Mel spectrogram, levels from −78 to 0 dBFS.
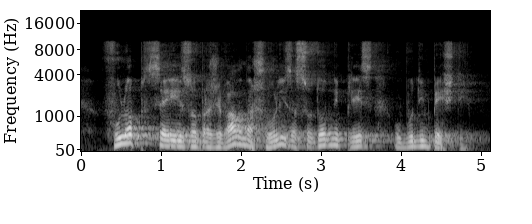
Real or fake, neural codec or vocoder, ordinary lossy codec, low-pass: fake; vocoder, 22.05 kHz, 80 mel bands, WaveNeXt; none; 9.9 kHz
